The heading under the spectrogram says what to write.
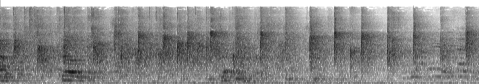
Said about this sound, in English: So thank you for helping us see that example. Yeah, you can clap. Come on.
